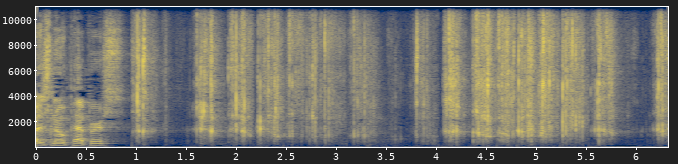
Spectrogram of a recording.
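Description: A young man bites and crunches loudly on crisp food.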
